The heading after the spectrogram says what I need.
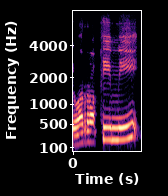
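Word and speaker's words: والرقيم: Oke, warraqimi, mi-nya dibaca pendek ya, tadi dibacanya panjang.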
